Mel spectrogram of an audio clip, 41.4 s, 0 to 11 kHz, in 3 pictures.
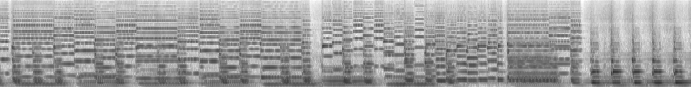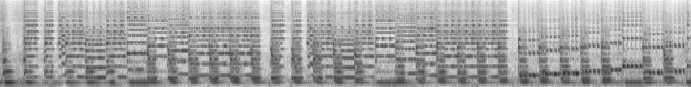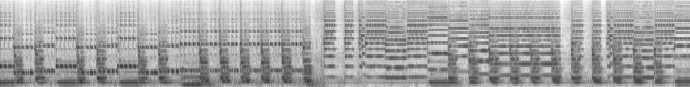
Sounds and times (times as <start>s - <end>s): Organ: 0.0s - 41.4s.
